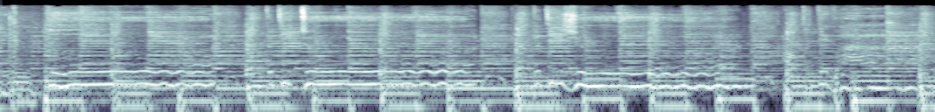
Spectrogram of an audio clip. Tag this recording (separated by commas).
Music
